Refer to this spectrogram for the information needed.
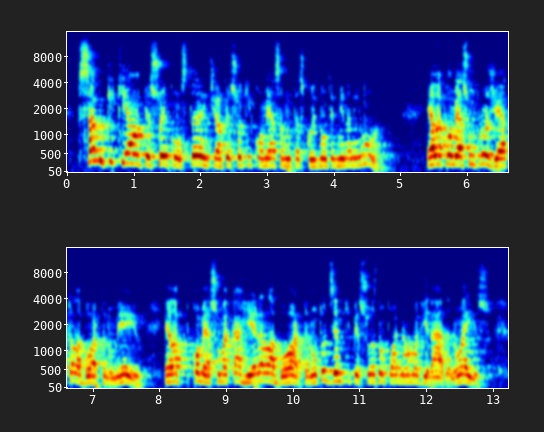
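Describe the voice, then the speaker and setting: There is audible room echo around a man with a high pitch. He talks at a fairly quick pace with ordinary pitch variation. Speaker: pastor. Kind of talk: sermon. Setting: Instagram live video stream.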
